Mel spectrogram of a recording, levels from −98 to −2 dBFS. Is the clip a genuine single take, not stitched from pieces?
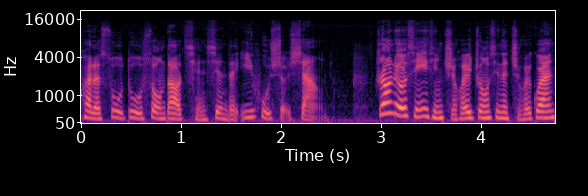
yes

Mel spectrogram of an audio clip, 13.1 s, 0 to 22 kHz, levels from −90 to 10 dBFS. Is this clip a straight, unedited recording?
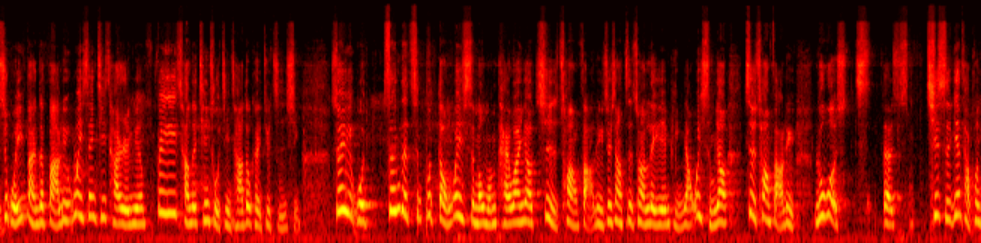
no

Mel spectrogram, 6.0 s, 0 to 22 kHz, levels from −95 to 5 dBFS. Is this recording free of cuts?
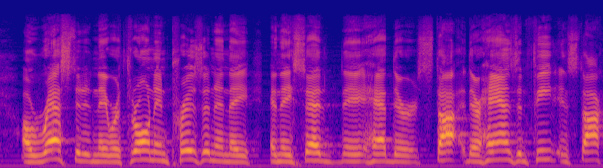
no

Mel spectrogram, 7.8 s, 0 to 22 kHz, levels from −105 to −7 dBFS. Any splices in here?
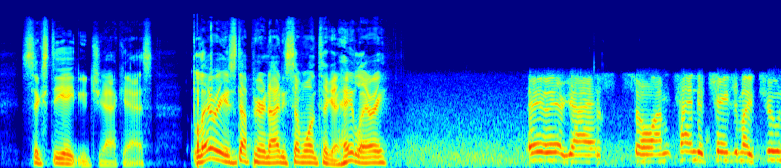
yes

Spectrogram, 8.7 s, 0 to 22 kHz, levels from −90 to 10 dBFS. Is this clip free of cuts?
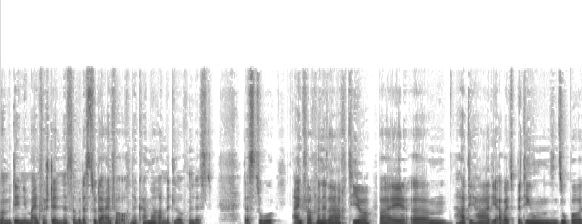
no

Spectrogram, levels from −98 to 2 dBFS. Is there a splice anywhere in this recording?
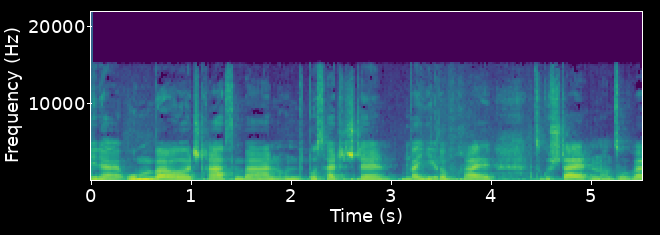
yes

